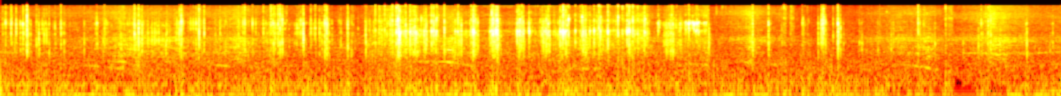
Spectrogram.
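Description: Small stiff brush scrubbing metal oil can parts in a plastic tub of degreaser: a busy scratching, densest from about four to seven seconds in, with scattered clicks and taps of the parts against the tub.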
